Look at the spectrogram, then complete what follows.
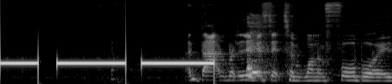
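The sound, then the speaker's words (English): A loud, steady censor bleep sounds in three bursts with brief clicks between them, covering a spoken name, then cuts off as a man starts talking. “Just beep out.”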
